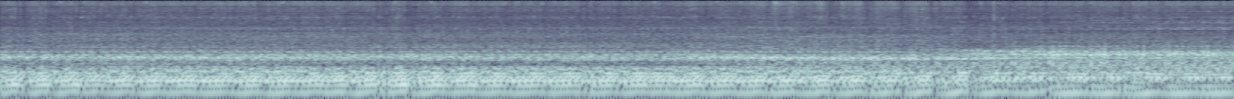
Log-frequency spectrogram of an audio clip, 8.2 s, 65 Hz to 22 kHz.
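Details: 2006 Yamaha R1 at steady idle, with a dull rhythmic knock buried in the engine clatter; a new updated cam chain tensioner made no difference, and the noise was found to be the #4 rod bearing.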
